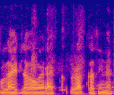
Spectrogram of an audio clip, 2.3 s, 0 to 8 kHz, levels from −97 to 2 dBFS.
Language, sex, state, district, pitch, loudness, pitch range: Hindi, male, Bihar, Kishanganj, 125 Hz, -20 LUFS, 120-125 Hz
